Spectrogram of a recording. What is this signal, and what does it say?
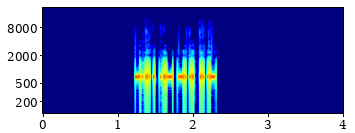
Morse code, heard as a keyed tone, about 50 wpm, 700 Hz. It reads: 6UBV
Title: All Cut Numbers - 4-Digit 50wpm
